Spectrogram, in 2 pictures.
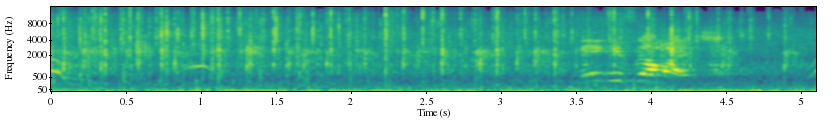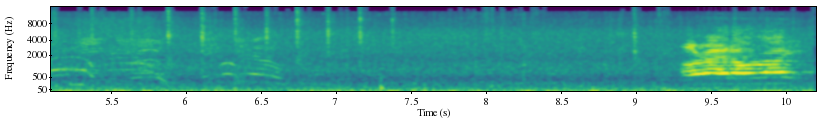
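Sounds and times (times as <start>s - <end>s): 
crowd applauding: 0.0s - 7.2s
speech: 3.8s - 4.4s.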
